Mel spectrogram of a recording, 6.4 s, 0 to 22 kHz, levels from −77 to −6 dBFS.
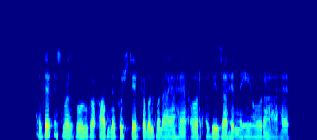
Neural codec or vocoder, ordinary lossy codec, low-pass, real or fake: codec, 16 kHz, 8 kbps, FreqCodec, larger model; Opus, 24 kbps; 5.4 kHz; fake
